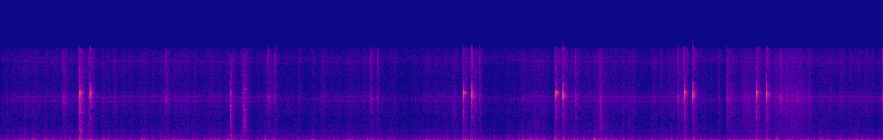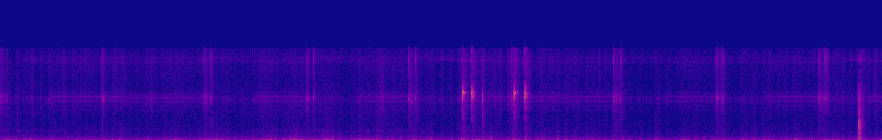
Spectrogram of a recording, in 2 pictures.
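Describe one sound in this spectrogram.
Candle flames crackle and sputter softly now and then.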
